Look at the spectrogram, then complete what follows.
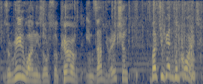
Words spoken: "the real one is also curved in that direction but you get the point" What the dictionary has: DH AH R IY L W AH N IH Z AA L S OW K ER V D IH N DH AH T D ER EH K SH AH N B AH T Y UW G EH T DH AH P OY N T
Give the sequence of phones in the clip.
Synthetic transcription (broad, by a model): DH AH R IY L W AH N IH Z AA L S OW K ER V D IH N DH AH T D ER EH K SH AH N B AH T Y UW G EH T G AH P OY N T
